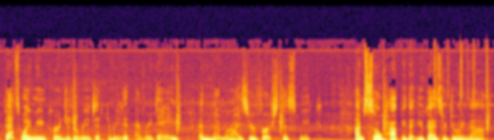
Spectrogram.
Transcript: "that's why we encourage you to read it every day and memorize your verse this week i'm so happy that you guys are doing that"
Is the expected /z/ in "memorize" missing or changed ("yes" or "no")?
no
